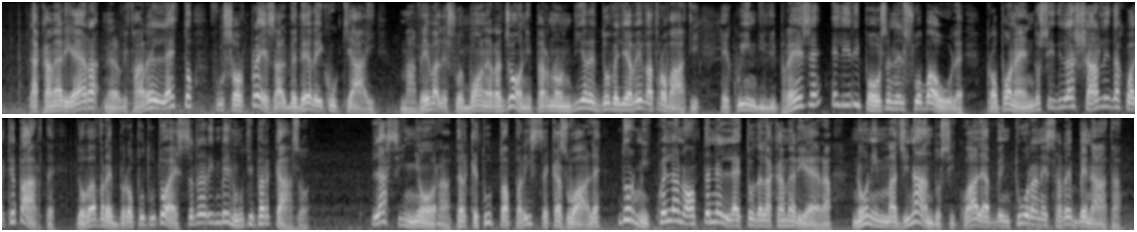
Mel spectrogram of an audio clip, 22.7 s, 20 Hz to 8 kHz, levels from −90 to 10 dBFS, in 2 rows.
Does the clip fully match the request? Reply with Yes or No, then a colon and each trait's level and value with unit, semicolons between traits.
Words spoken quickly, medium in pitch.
Yes: fast, 180 wpm; medium, 175 Hz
